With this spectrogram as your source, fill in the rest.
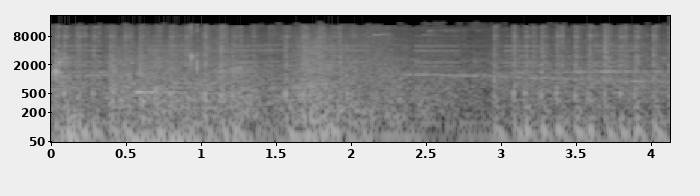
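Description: Rapid, continuous machine gun fire in GTA 5 Online with dense repeated bursts, loud and close, with mechanical clatter and no voices.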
